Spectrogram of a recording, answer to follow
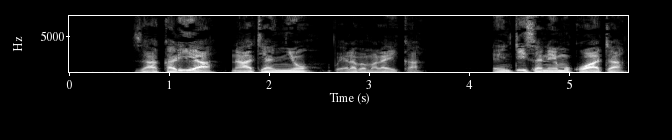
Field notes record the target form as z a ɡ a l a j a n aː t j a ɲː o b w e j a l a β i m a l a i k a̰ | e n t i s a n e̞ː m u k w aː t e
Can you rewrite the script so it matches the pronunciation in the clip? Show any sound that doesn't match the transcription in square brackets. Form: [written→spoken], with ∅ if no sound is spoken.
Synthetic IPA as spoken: z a [ɡ→k] a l [a→i] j a n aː t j a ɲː o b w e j a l a β [i→a] m a l a i k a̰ | e n t i s a n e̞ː m u k w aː t [e→a]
